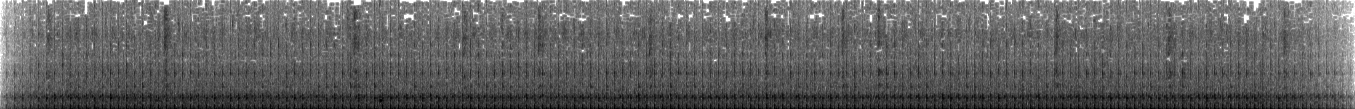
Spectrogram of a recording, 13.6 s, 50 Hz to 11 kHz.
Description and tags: Stationary Petrol-Gas Engine 1
Static engine recorded at vintage show
Gas, Factory, Industrial, Machine, Petrol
